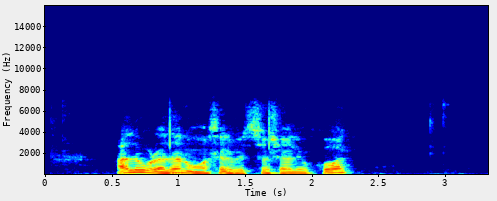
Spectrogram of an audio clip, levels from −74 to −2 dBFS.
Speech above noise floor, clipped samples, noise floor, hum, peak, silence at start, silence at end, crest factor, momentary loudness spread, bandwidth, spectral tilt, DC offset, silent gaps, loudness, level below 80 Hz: 41 dB; under 0.1%; -60 dBFS; none; -4 dBFS; 0.55 s; 1.05 s; 16 dB; 6 LU; 7 kHz; -8 dB/octave; under 0.1%; none; -20 LUFS; -52 dBFS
